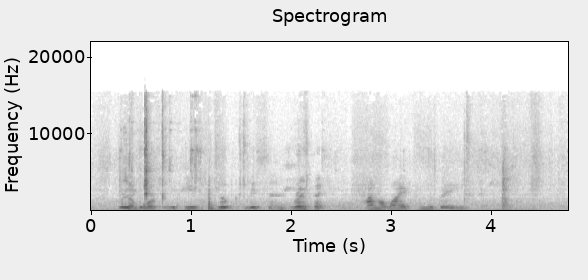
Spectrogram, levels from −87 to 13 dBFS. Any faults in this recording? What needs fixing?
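Nothing stood out on listening, so there is nothing here that needs fixing.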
